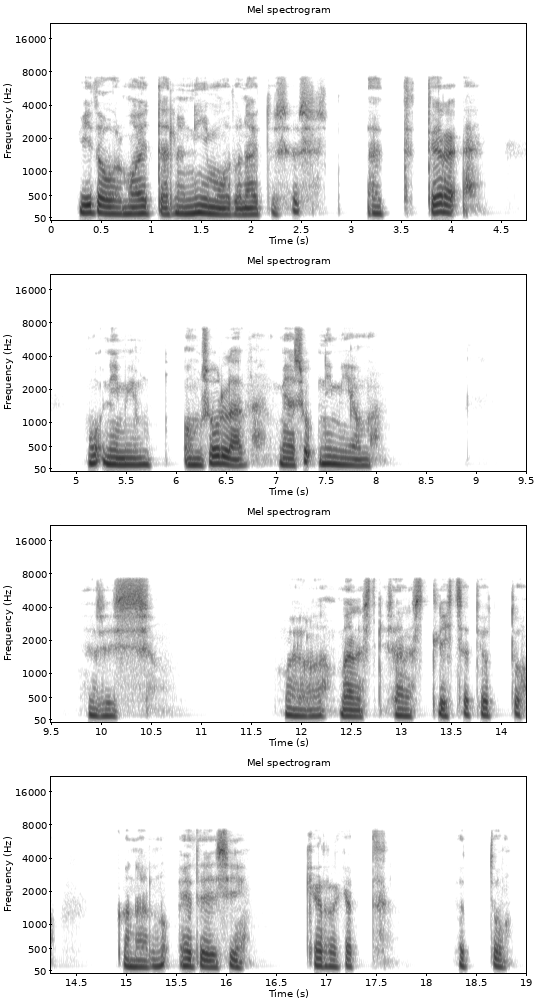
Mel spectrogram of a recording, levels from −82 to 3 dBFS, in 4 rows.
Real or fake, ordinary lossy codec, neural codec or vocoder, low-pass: real; none; none; 7.2 kHz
